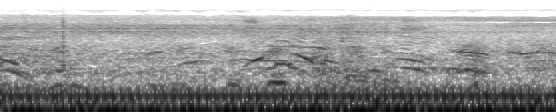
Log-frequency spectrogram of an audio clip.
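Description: Distant children's shouts and calls, short and scattered, over a steady low hum.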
